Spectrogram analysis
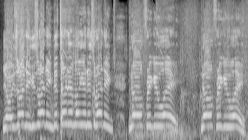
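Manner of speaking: high-pitched, giddy excitement; thrilled disbelief. Real, not acted. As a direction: squeal in amazement, laughter breaking in. Top player is running away.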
